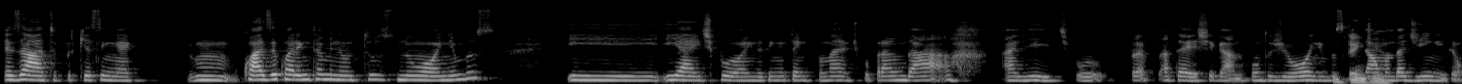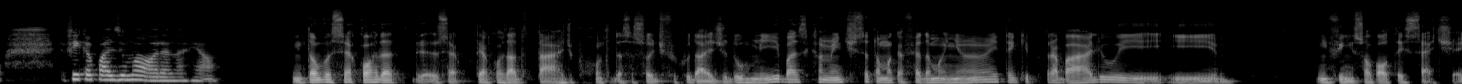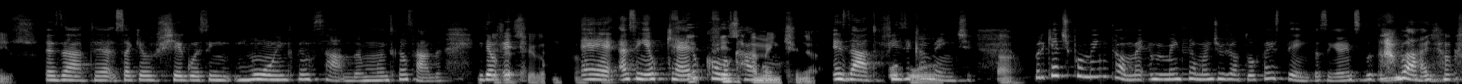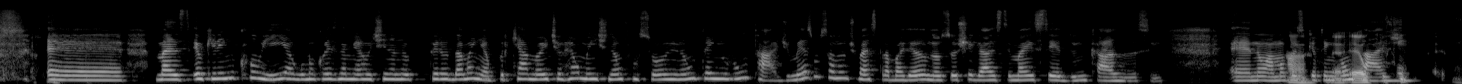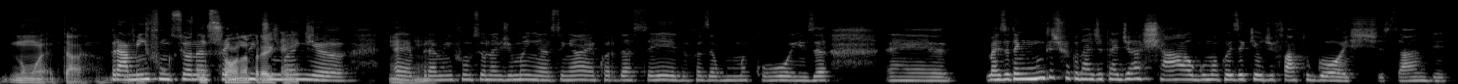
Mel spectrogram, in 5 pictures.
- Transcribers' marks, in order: chuckle; laughing while speaking: "do trabalho"; laugh; other background noise
- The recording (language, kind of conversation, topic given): Portuguese, advice, Como posso encontrar tempo para desenvolver um novo passatempo?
